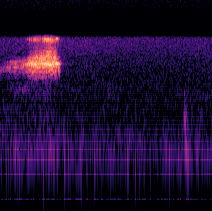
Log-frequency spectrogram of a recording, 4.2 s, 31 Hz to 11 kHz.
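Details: Barn owl in Berkshire, one of two birds house hunting on 16 September 2021, giving a single short rasping screech under a second long, followed by near silence with faint low background noise.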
